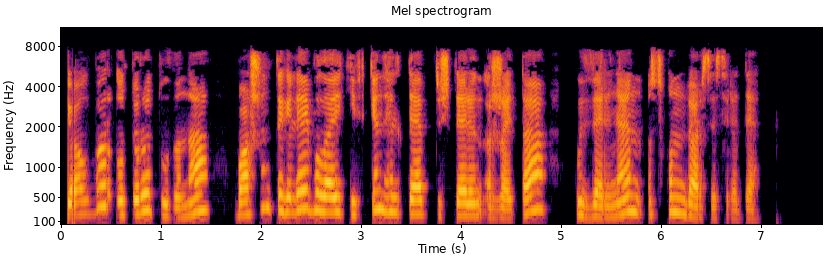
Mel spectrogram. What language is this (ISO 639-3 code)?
bak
